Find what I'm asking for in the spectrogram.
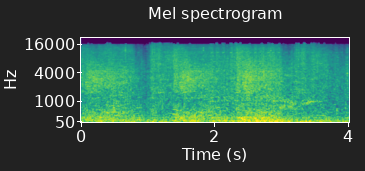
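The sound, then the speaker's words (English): Gunfire fills a video game battle, with bullets flying past in both directions. The sound is a faint, dense, continuous crackle of shots with no pauses. “Oh boy, there's just so many bullets shooting past me in both directions.”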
